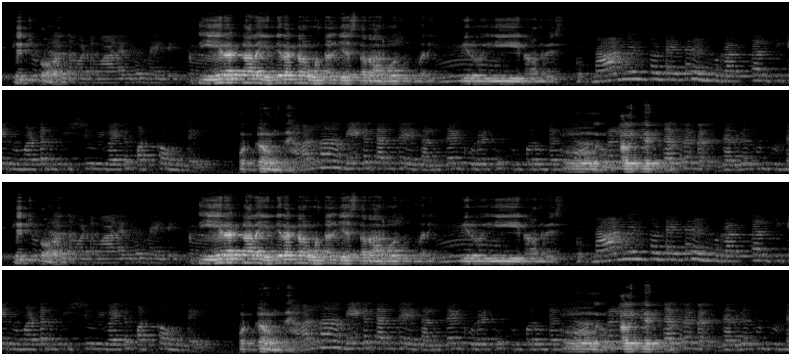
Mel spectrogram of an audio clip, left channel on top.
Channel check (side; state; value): both; identical; correlation 1.00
